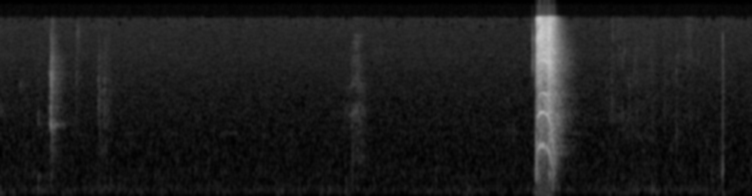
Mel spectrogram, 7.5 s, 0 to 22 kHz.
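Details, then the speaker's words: One sharp, hissy sneeze from a kitten that has sneezed about 20 times in a row, with faint snuffles around it in a quiet room; owner suspects something is irritating its nose. "Seller's kitten, Pharaoh, cannot stop sneezing. He's already sneezed like 20 times in a row. I think something's probably just irritating his nose."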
